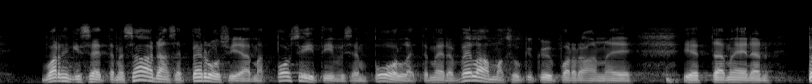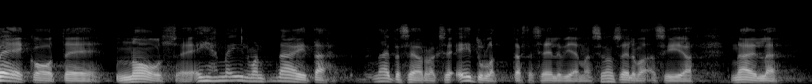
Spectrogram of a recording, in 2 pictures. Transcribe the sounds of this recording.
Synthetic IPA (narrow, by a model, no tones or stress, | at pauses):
ʋɑrsiŋkiseet̪ːæmesɑːdɑːnseperusjæmæpposit̪iːʋisempuolˑːeʔet̪ːæmeˑiɾæʋʋelɑmːɑksukykypɑrɑneː | jɑet̪ːæmeˑiɾæn | peːkoːt̪eːnoˑusˑḛːeˑihæmmeilmɑnnæit̪ænæˑit̪æseˑorˑɑˑukseɑʔeˑit̪ulːɑt̪æst̪æselʋiæmæːnseonselʋæ̰ɑsiɑ | næˑilːæ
